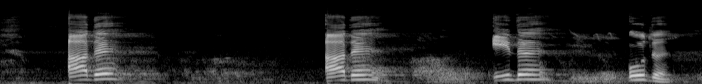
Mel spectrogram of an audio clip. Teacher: دال حروف قلقلہ میں سے ہے, بڑی نرمی کے ساتھ. آد عید اد دا دی.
